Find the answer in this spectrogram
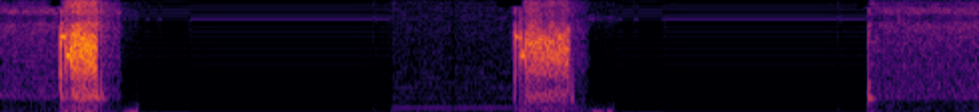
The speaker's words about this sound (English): Heard a key up on the audio.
